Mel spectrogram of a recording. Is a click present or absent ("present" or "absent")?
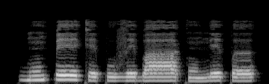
absent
